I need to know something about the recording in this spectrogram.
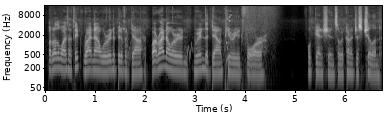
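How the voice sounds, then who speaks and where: Higher-voiced man streaming a game, grumbling. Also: fairly even intonation, quick pace, a little mellow, slight background noise. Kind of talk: casual live gaming commentary. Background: game music.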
